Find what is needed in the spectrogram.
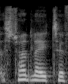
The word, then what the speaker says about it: Stradlater: There's also a disgust at, is it Stradlesser? I can never know how to say it. – Stradlater. – Oh, yeah. – That's how it's spelled.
